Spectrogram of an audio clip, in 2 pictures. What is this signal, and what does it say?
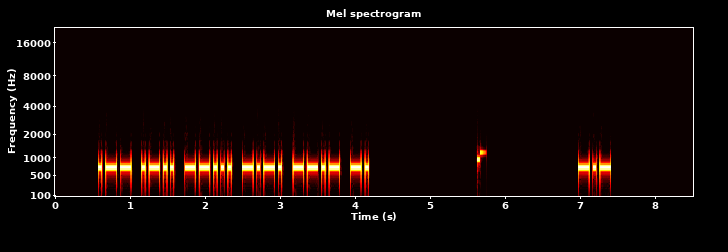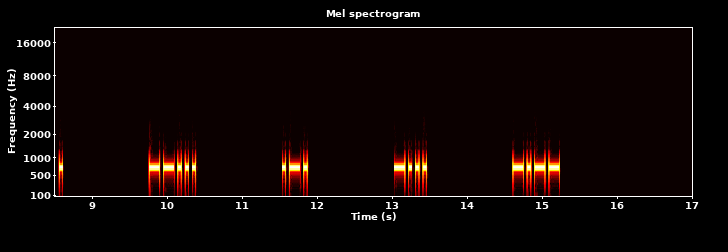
Morse code, heard as a keyed tone, about 25 wpm, spaced as for 11 wpm, 700 Hz. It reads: WL7CQN KE7RBY
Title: USA Call Signs - 6 Characters - 8x Character Spacing - 25wpm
